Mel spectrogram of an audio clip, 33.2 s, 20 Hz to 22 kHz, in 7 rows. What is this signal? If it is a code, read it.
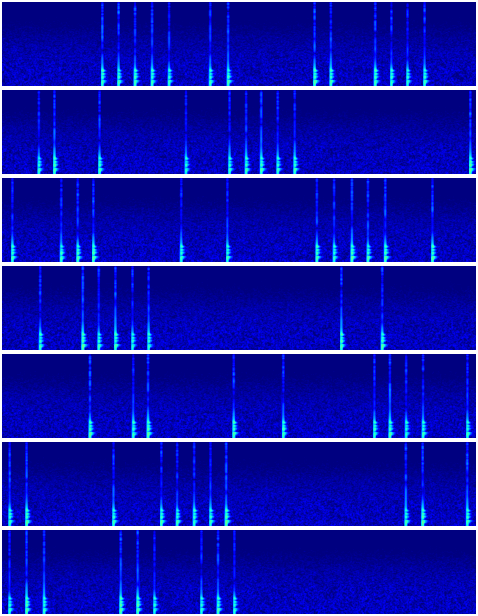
Tap code, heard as knocks on wood, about 6 knocks a second. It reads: WIFE HAVE A BASE IN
